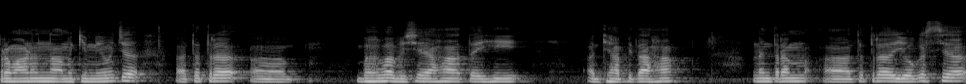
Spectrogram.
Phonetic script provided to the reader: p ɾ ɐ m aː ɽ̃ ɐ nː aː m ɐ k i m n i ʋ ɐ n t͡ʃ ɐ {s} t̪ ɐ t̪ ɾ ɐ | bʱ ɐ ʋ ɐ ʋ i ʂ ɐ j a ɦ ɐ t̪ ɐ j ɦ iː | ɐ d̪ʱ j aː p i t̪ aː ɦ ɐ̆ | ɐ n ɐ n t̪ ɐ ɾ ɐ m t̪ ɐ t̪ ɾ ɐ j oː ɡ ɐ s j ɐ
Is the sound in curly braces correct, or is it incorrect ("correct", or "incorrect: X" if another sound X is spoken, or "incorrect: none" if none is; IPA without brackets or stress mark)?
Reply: incorrect: none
